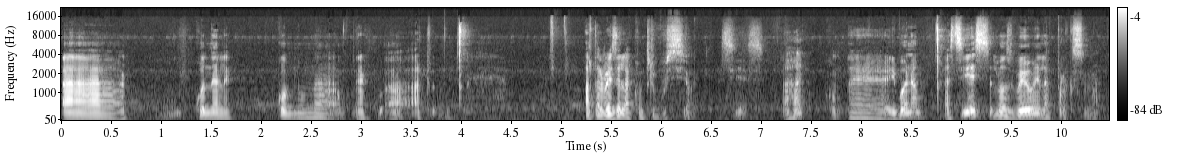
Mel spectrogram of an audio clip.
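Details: Stuttering in a person who stutters, a native Portuguese speaker speaking Spanish as a foreign language.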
